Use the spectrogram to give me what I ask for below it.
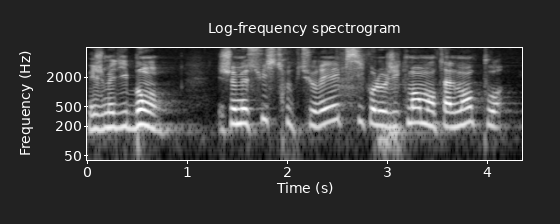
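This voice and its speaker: A woman's dark, mellow voice at a moderate pace. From northern France (Picardy, Beauvais, Oise). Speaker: writer, daughter of a harki. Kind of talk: conversation at a public talk.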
